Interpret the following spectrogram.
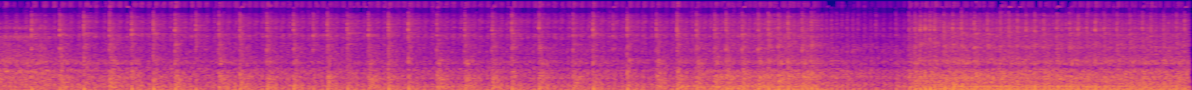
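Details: Snowblower: fast, even small-engine putter with a brief dip then steady pickup as the throttle changes; runs cleanly, normal running.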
